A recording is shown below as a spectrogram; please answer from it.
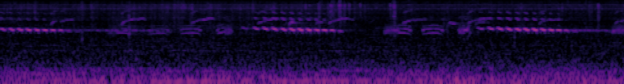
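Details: Yellow-vented bulbul parents feeding their two hungry chicks on wild fruits and small insects in a pineapple garden; three rapid buzzy trilled bursts, about two and a half seconds apart, among many thin high chirps, over a low steady rumble.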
